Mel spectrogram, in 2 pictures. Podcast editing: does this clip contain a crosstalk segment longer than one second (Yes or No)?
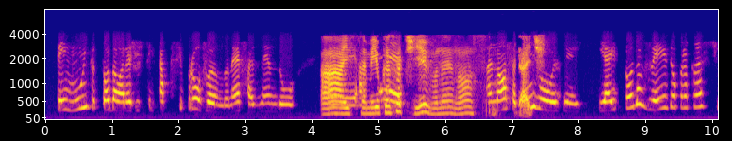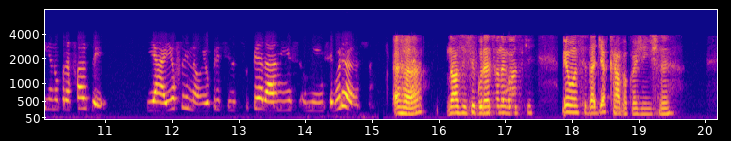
Yes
